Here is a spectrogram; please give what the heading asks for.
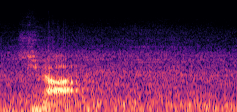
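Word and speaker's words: trà: But anyways, in Vietnamese, you spell the word tea, or the word tea is spelled T-R-A, but it's pronounced, don't know if I'm gonna get this right, but I think it's cha.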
